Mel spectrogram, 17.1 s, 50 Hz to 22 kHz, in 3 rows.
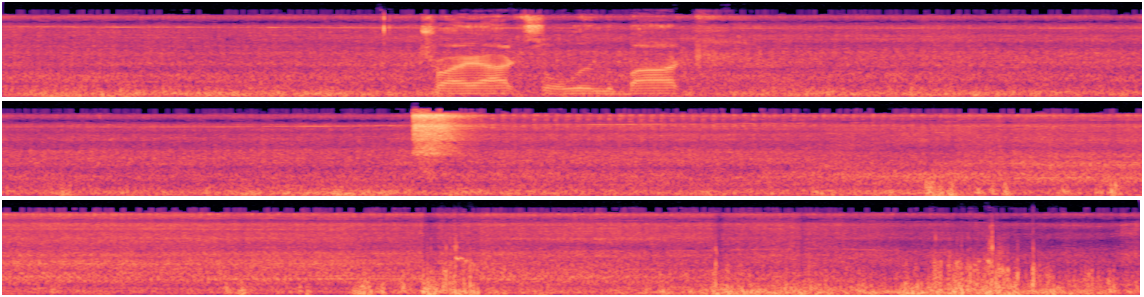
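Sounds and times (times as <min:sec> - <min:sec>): heavy truck engine rumble: 0:00.0 - 0:17.0
air brakes hiss: 0:07.8 - 0:08.2
wind thumps on microphone: 0:13.2 - 0:14.0, 0:14.6 - 0:17.0.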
